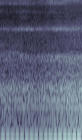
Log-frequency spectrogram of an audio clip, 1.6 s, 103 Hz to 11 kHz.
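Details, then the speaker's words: Nebulizer compressor running with water as a young boy with a slight cough is nebulized: steady low mechanical hum with a rhythmic pulsing buzz. "تو یہ نیبولائزیشن ہو رہی ہے جی، یہاں بھی دکھائیں، 1 minute یہاں چھوڑیں ذرا."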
